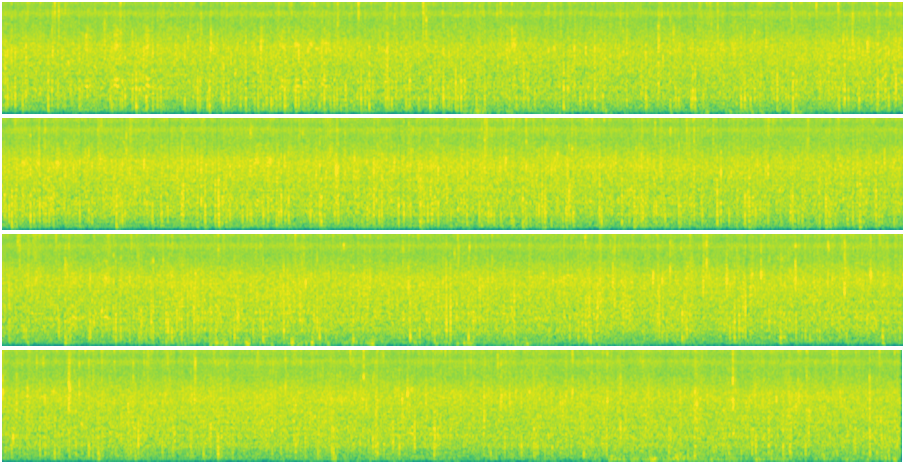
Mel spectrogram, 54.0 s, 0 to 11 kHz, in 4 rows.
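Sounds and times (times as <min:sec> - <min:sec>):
steady rain patter: 0:00.0 - 0:54.0.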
